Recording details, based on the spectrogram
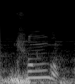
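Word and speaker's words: Tsomgo: আমরা ছাঙ্গু লেকে হাঁটতে হাঁটতে একদম সেই জায়গাটা এলাম যেখানে কিনা I love Changu lake, Changu লেখা। সঙ্গ সঙ্গ টি সাইলেন্ট, বাট আমরা এটা ছাঙ্গু বলি আমাদের বাঙালিদের। আর পেছনে আমাদের সূর্য উঠেছে, তো এইভাবে নিলে আমাদের পেছনে চলে আসবে আই লাভ সঙ্গ।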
